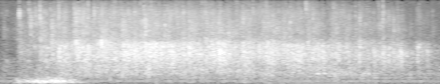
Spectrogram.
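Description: Audience applauding. The clapping builds quickly at the start and dies away near the end.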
